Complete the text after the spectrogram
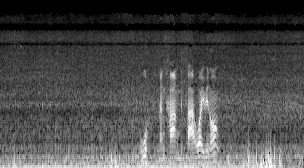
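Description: A combine harvester engine rumbles steadily in the distance.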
